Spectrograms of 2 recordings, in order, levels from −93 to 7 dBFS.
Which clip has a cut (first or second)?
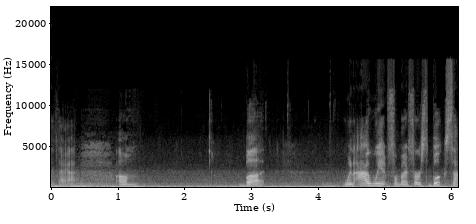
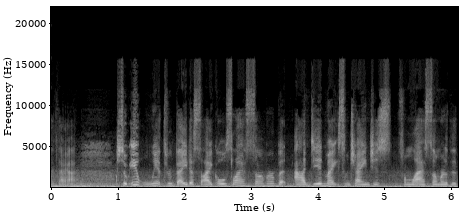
second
